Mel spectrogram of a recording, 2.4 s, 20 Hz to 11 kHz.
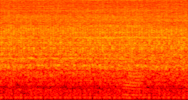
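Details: Toyota Avanza first start after engine overhaul, warming up: even, quiet idle settling from about 1500 to around 800 rpm with a smooth regular pulse and faint fan hiss; engine runs healthy.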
